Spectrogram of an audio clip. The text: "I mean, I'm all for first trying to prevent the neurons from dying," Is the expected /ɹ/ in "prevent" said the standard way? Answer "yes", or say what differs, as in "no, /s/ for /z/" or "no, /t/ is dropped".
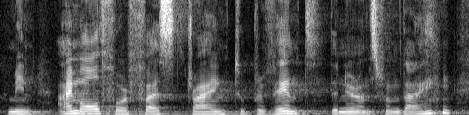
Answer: yes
